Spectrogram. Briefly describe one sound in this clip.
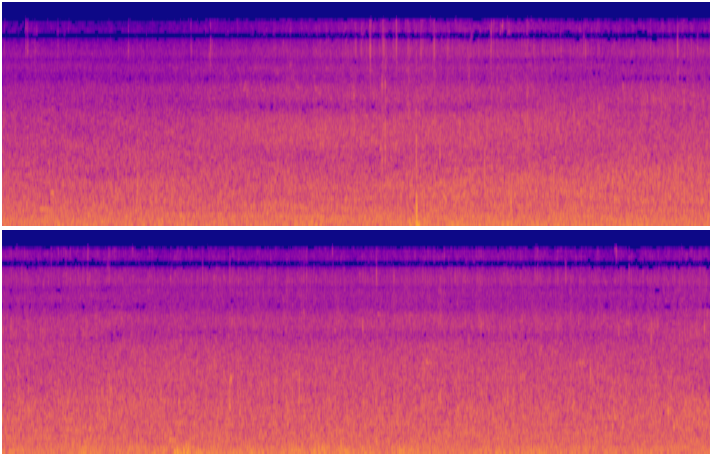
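A dog's paws patter on stone paving.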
